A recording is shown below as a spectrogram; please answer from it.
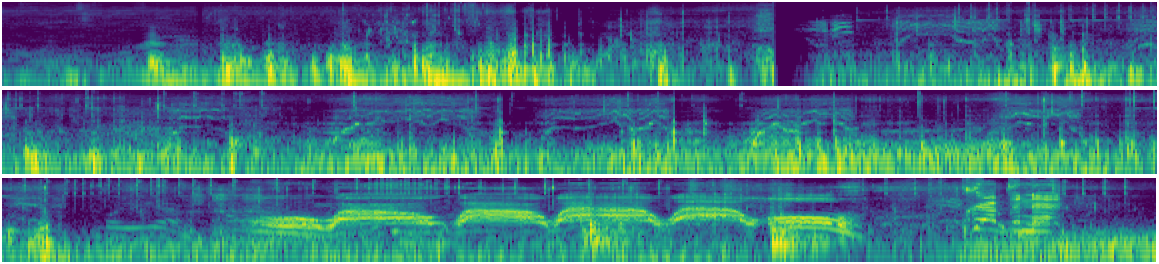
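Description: Water splashing as a small largemouth bass is let go by hand at the surface. After a cut comes a steady low rumble with many small clicks while a spinning reel is cranked. A few rising-and-falling voice-like calls follow near the end.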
